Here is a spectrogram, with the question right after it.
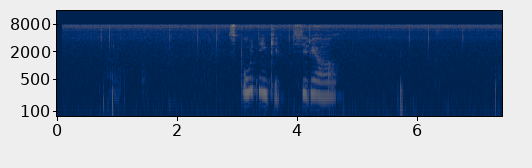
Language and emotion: Russian, sad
